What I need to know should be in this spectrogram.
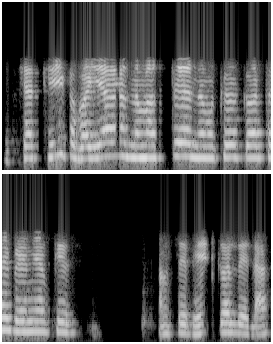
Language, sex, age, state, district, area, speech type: Hindi, female, 60+, Uttar Pradesh, Mau, rural, conversation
